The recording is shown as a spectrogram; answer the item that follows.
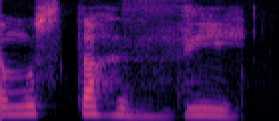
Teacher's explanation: تہ، زا جو ہے زا بھی حرف سفیریہ میں سے ہے، جب زا کو پڑھتے ہیں تو سیٹی کی آواز آتی ہے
